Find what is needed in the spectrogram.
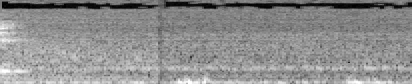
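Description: Two dull low thumps, about a second in and near the end, as the handheld stick welder is handled to reset it after its error, over a faint steady hum.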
